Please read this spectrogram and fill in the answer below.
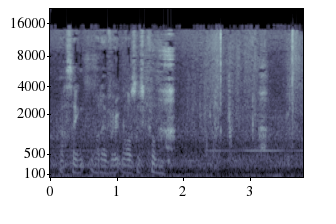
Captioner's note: gasps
